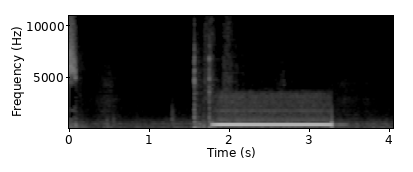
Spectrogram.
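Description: Telephone line tone over the studio's phone link: two clicks, then one steady tone about a second and a half long that cuts off suddenly. The tone is heard as the call to the phone guest apparently drops.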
